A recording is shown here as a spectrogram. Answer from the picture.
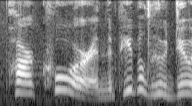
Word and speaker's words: parkour: It's pronounced parkour.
